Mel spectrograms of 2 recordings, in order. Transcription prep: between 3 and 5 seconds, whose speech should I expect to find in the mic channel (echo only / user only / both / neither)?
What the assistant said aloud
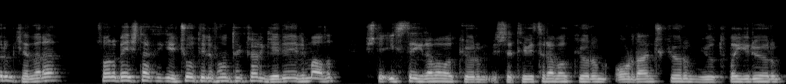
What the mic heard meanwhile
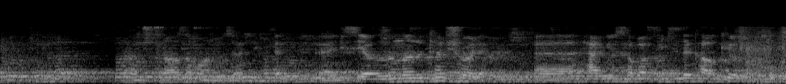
both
